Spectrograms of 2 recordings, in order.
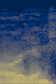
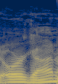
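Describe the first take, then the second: First: Oregon ending in a short "-gun"; reduced last syllable. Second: Oregon ending in a full "-gone"; full last syllable. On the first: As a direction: say Oregon with a weak, swallowed last vowel. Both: Shown as a demonstration. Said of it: "Is it Oregon or Oregon?".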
